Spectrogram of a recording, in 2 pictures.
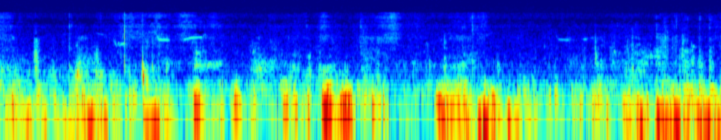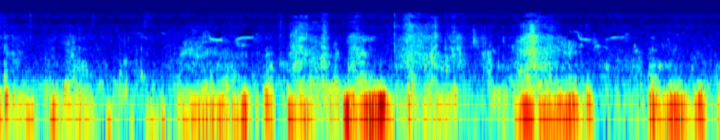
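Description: Lionesses growling in short, low, irregular bursts as they feed together on a kill.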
